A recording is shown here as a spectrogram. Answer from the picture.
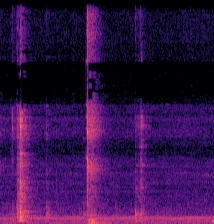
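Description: Three short, sharp clicks and taps from a red non-stick kadhai being handled on a gas stove, over a faint steady hum.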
